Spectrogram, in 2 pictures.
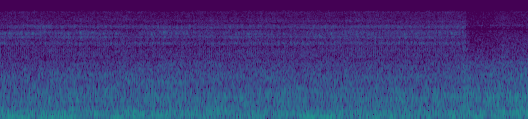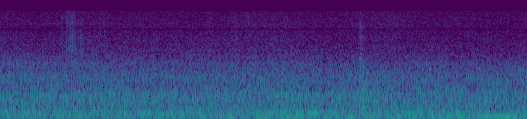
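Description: Approaching train locomotive, a low steady rumble with a faint high whine that cuts off about two seconds in.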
